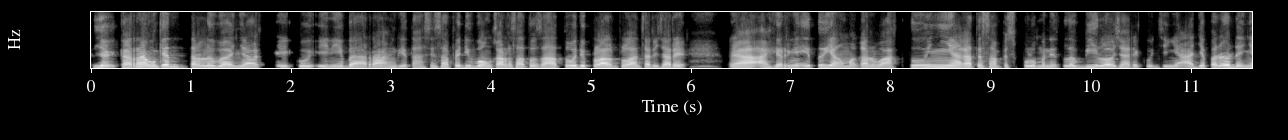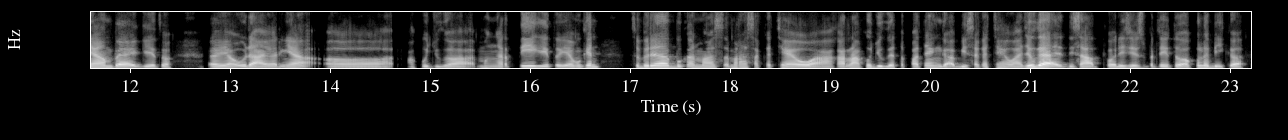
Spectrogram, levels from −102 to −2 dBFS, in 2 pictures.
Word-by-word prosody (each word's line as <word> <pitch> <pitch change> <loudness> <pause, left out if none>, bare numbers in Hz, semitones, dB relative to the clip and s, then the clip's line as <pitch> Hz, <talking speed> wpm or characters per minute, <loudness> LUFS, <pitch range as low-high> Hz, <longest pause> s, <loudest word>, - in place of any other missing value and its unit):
Ya, 200 0 +4
karena 210 +6 +5
mungkin 240 0 +3
terlalu 195 0 +2
banyak 180 -1 +1 0.2
iku 170 0 -3
ini 165 +3 -4
barang 155 +5 0
di 165 - -4
tasnya 155 +7 -8
sampe 210 -1 -2
dibongkar 195 0 +2
satu-satu 190 +1 +2
di 200 - +3
pelan-pelan, 190 0 +3
cari-cari. 190 0 0 0.4
Ya 170 0 +5
akhirnya 190 +6 -2
itu 200 +3 -2
yang 210 -3 +2
makan 170 0 -1
waktunya, 215 +6 +1
katanya 180 +3 +2
sampai 185 0 -8
10 180 0 -3
menit 180 -1 -6
lebih 190 +3 -2
loh 185 - +5
cari 165 -4 -3
kuncinya 155 0 -6
aja 190 +4 -2
padahal 225 +6 +5
udah 190 - 0
nyampe 190 +4 +2 0.2
gitu, 150 0 -3 0.4
eee, 145 0 -1
ya - - +1
udah 160 +3 +2
akhirnya, 165 +7 -2 0.2
eee, 125 0 -3 0.2
aku - - -14
juga 135 -1 -3
mengerti 155 +4 -2
gitu 155 -1 -4
ya, 145 0 -1
mungkin 225 +8 -2 0.3
sebenarnya 210 +6 +4
bukan 165 0 -4
mas 155 -1 -4
merasa 165 0 -7
kecewa, 140 -8 +1
karena 140 +6 -1
aku 230 - -2
juga 145 -6 -1
tepatnya 160 +1 -3
gak - - -2
bisa 130 0 -5
kecewa 145 -3 -4
juga 210 0 +8
di - - -9
saat 130 -1 +1
kondisi 135 0 -1
seperti 135 +5 -5
itu 165 - +1
aku 210 - -2
lebih 155 -9 -2
ke 140 - +4
175 Hz, 175 wpm, -23 LUFS, 150-195 Hz, 0.4 s, juga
